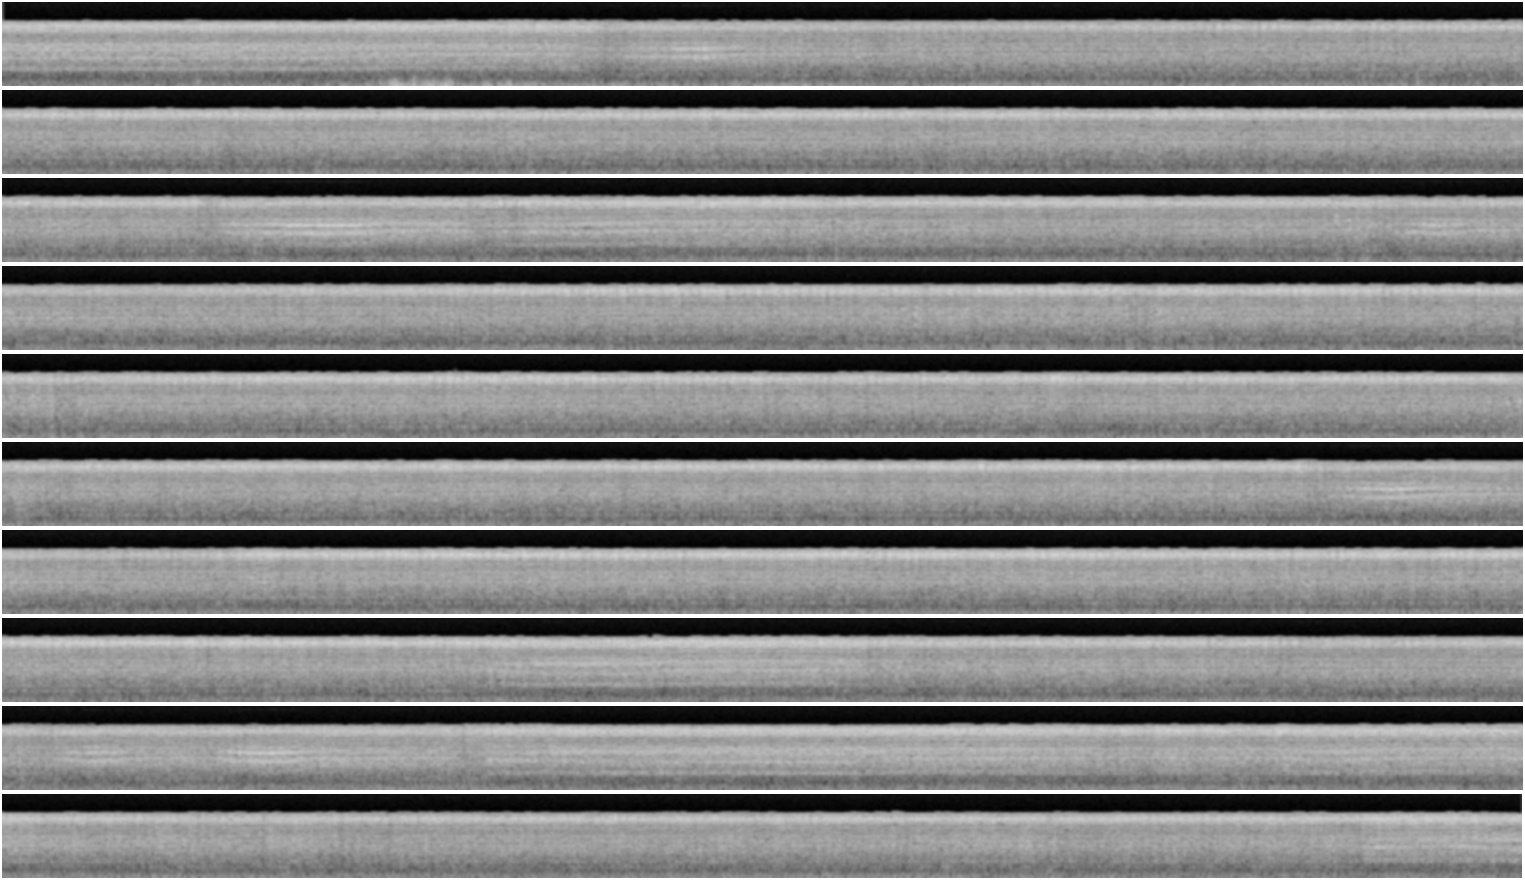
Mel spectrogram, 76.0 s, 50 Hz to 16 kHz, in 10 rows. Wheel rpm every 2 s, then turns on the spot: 210, 220, 230, 230, 240, 230, 230, 230, 230, 220, 230, 230, 230, 240, 230, 230, 240, 230, 230, 240, 230, 230, 230, 230, 230, 230, 230, 230, 220, 230, 230, 220, 210, 230, 230, 230, 230, 230.
none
